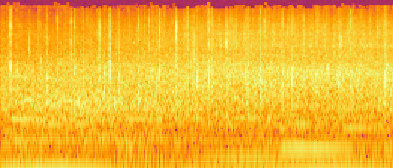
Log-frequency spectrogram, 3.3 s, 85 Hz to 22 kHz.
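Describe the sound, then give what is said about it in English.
A large crowd claps and cheers steadily, a dense wash of applause with scattered sharp claps over a low rumble, at the 1926 A&M versus Baylor football game in the Cotton Palace. “Charles Sessums headed into the Cotton Palace and settled down to watch the big game”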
